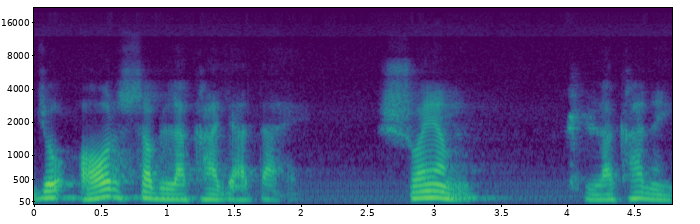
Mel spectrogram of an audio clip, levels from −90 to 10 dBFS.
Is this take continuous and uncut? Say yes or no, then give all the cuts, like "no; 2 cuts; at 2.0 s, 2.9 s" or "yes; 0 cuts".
yes; 0 cuts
